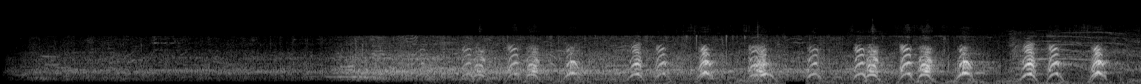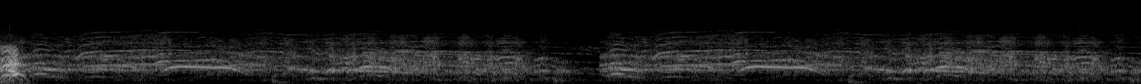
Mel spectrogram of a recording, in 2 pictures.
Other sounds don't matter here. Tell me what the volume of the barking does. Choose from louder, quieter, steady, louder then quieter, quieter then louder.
louder.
